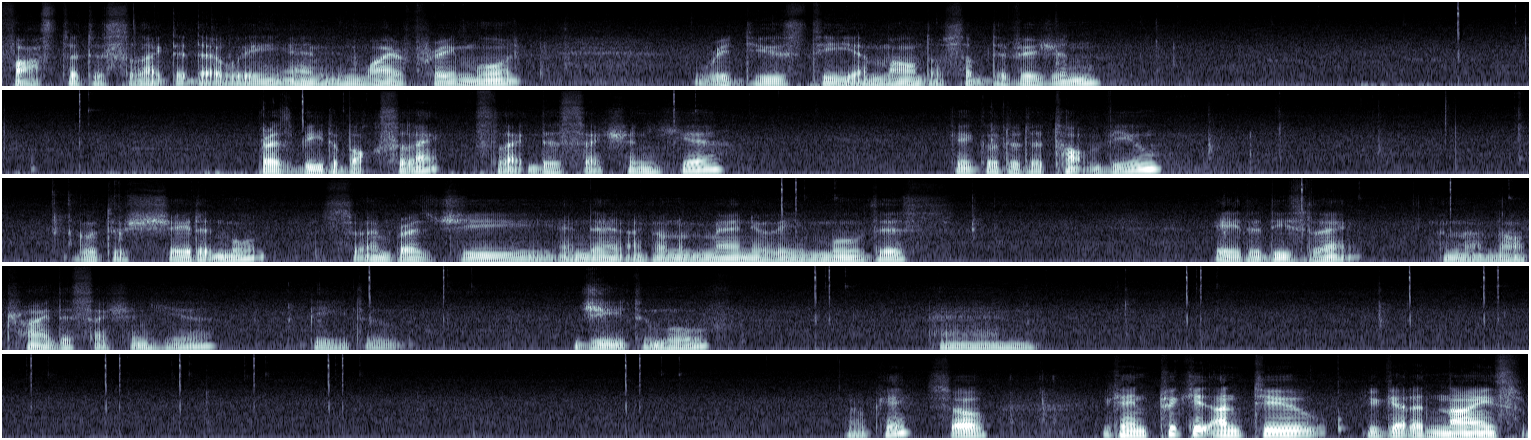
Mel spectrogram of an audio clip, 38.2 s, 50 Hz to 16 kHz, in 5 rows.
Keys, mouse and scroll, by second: 1.0 z, 1.2 middle click, 1.8 shift+middle click, 2.9 ctrl+1, 2.9-5.2 middle drag, 3.8 Caps_Lock, 7.5 click, 8.9 b, 9.2-11.3 drag, 11.3-12.4 middle drag, 13.1 scroll down 1, 13.1 KP_7, 13.7 shift+middle click, 14.0-14.4 scroll up 1, 14.5 shift+middle click, 15.9 shift+middle click, 17.0 g, 19.2 click, 20.0 a, 21.3 b, 22.0-23.5 drag, 24.2 b, 25.0 right click, 25.8 g, 26.9 click, 27.3 scroll down 1, 27.5-27.9 scroll up 1, 28.0 shift+middle click, 28.8 right click, 29.7 g, 30.2 click, 30.6 right click, 31.3 shift+right click, 32.1 shift+right click, 32.7 shift+g, 33.7 click, 34.0-34.5 scroll down 1, 34.5 scroll up 1, 34.8-35.6 scroll down 1, 35.6 Tab, 36.0 scroll down 1, 36.3 middle click, 37.2 scroll up 1, 37.4-38.1 middle drag.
